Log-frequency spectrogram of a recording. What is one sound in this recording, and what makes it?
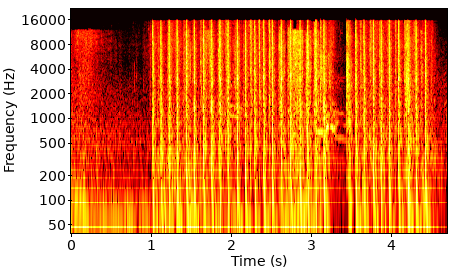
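A submachine gun fires in rapid bursts.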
